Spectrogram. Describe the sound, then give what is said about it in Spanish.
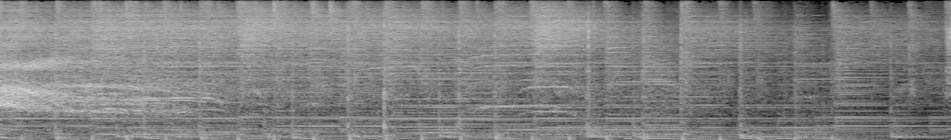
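A large crowd roars and yells together in a sustained, loud war cry, with music and drums pounding underneath for several seconds. “¡Un grito de guerra!”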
